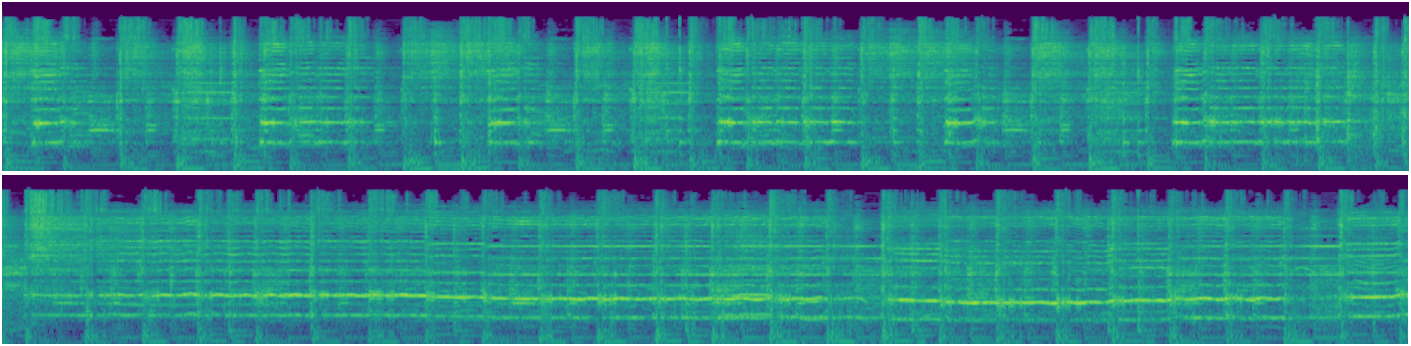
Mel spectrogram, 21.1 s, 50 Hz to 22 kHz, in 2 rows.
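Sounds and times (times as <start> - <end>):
live band playing: 0.0 - 21.0.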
